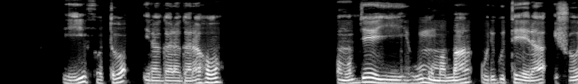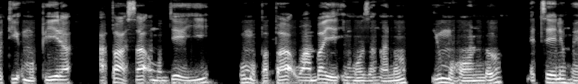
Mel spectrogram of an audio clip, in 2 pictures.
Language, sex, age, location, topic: Kinyarwanda, male, 18-24, Nyagatare, government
